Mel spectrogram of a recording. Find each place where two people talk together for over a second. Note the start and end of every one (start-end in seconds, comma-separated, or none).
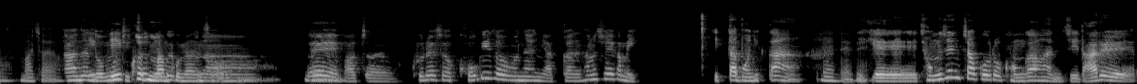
0.6-2.4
